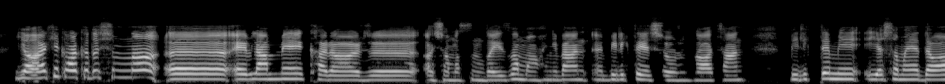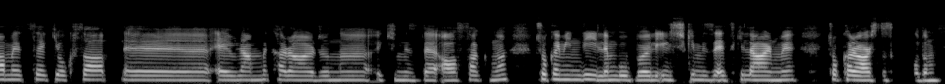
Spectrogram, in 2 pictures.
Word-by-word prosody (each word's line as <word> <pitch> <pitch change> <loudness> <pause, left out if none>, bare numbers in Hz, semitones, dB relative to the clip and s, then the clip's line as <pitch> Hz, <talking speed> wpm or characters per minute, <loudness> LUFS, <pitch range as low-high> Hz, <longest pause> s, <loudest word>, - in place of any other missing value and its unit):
Ya, 295 +1 +4
erkek 365 +1 -1
arkadaşımla, 330 0 0 0.3
eee, 245 0 +7
evlenme 245 +1 +4
kararı 205 -1 +1
aşamasındayız 200 +1 -5
ama 235 -3 -2
hani 205 0 -11
ben, 215 0 +2
eee, 215 -2 -8
birlikte 225 +2 -3
yaşıyoruz 195 -4 -3
zaten. 205 +2 -1 0.5
Birlikte 235 +3 -2
mi, 245 -1 0
i 225 - -9
yaşamaya 225 -1 -2
devam 225 0 +2
etsek 220 0 -7
yoksa, 215 0 -2 0.2
eee, 200 -1 -2
evlenme 200 +1 -2
kararını 200 -2 -3
ikimiz 195 -3 -9
de 190 -1 -1
alsak 190 +2 -4
mı? 215 +3 -4 0.3
Çok 240 0 -3
emin 220 -2 -1
değilim. 205 -3 0
Bu 200 -1 -4
böyle 200 0 0
ilişkimizi 205 0 -4
etkiler 205 +1 +3
mi? 205 +2 -2 0.3
Çok 230 -3 -6
kararsız 195 -3 +4 0.2
kaldım. 180 +1 -4
205 Hz, 125 wpm, -20 LUFS, 200-230 Hz, 0.5 s, eee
